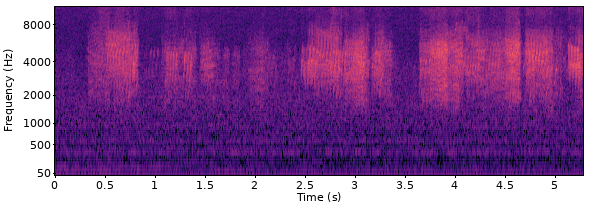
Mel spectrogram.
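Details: Colony of Sand martins nesting in burrows at a gravel-pit lake; a run of dry, buzzy twittering bursts, denser in the second half, over a faint low hum.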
